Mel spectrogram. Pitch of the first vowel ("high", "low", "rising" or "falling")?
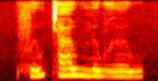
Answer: rising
